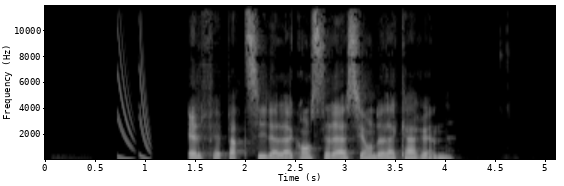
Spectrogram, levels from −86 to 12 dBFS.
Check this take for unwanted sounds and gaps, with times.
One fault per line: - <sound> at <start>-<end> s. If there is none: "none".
- chirp at 0.7-1.1 s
